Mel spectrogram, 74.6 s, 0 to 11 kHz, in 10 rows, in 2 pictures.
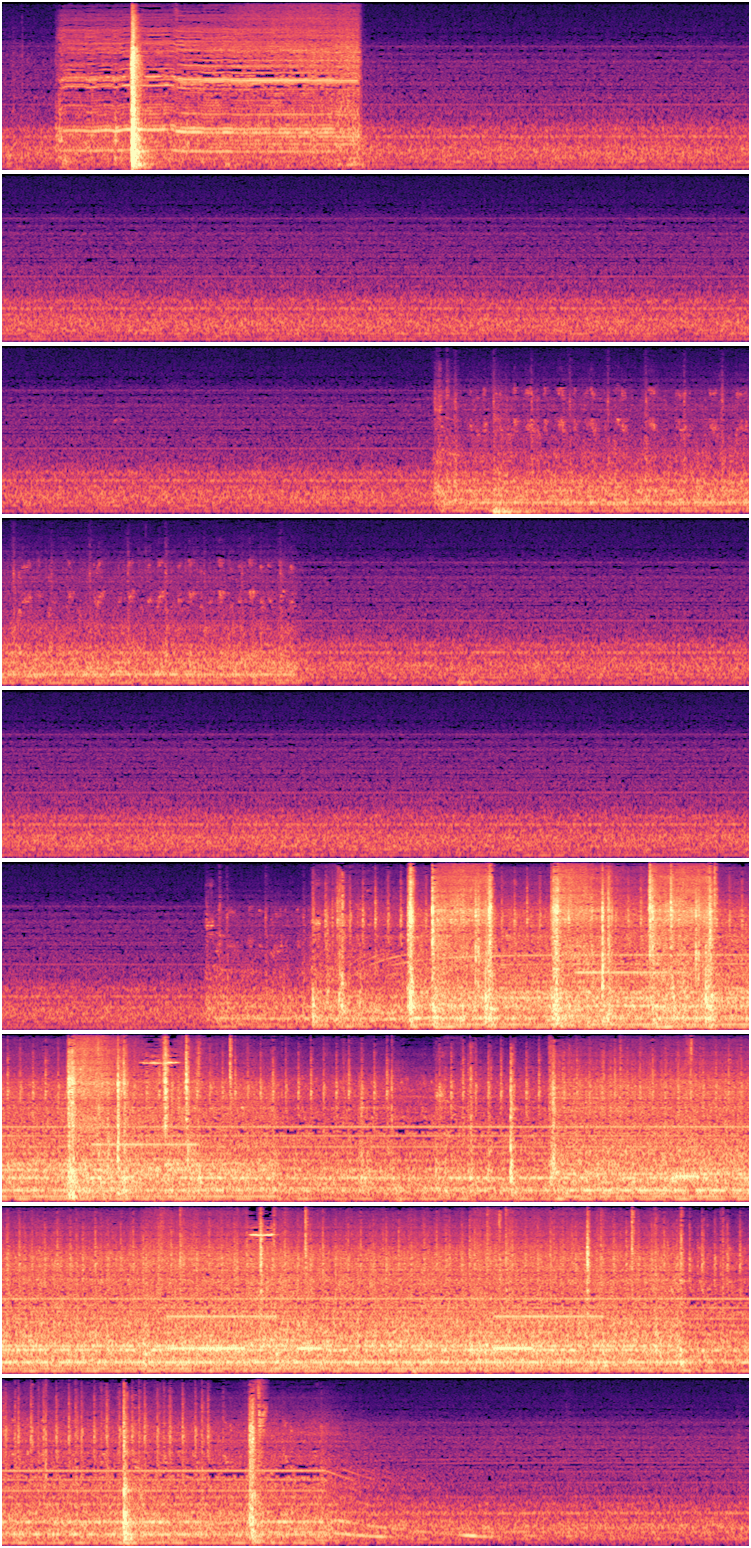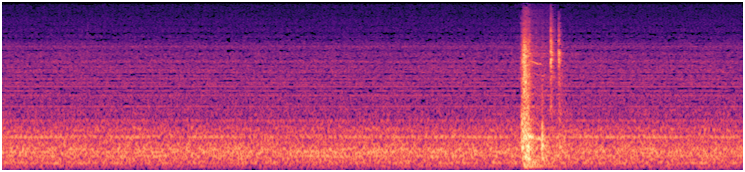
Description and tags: The sound of an industrial photocopier recorded from within the A5 tray whilst printing some flyers.
Office, Photocopier, Printing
